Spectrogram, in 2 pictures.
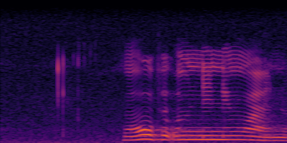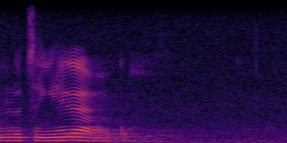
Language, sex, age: Swati, female, 21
